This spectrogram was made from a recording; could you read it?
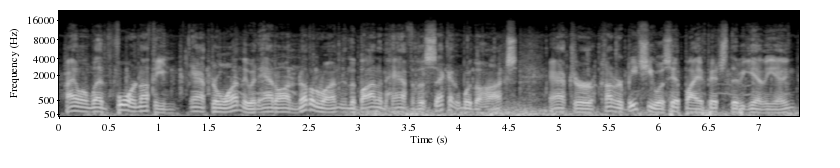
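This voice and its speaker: A man's voice: lowish voice, quick pace, slight background noise. An American man working as a radio sportscaster, giving a post-game baseball recap.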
